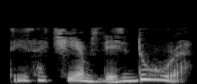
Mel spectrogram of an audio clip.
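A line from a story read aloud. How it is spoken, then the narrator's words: Hissing through teeth. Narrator (Russian): сквозь зубы прошипел я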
